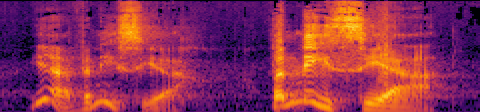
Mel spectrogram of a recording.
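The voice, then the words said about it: Put-on Italian accent. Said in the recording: “Why'd I say that with an Italian accent?”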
